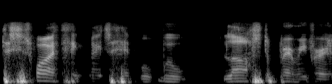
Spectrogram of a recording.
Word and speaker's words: Motörhead: Because it's almost impossible to pronounce if you actually pronounce the umlaut. Motörhead or something. And it doesn't quite work.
